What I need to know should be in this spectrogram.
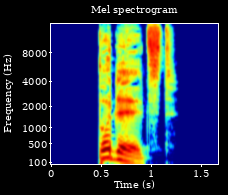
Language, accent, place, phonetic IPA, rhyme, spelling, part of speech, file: German, Germany, Berlin, [ˈbʊdl̩st], -ʊdl̩st, buddelst, verb, De-buddelst.ogg
- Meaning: second-person singular present of buddeln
